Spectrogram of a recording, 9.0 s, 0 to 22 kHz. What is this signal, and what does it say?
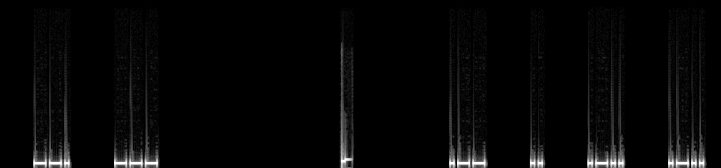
Morse code, heard as a keyed tone, about 25 wpm, spaced as for 12 wpm, 690 Hz. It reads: GO WILL
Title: 4x Character Spacing - Top 100 Words - 25wpm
